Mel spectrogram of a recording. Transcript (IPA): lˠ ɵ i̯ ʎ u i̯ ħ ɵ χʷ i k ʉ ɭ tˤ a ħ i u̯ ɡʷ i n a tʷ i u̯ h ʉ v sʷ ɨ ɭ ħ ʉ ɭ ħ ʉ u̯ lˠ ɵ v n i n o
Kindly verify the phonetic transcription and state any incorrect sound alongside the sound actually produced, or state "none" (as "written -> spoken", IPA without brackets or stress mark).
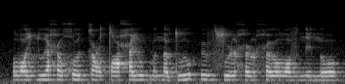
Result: none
